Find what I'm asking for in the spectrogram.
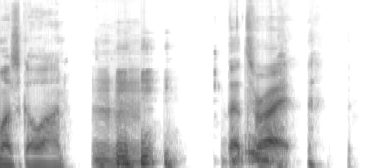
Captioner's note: laughter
